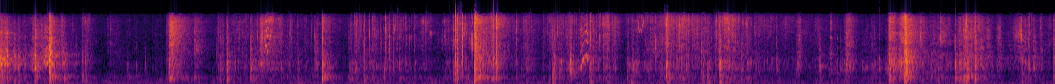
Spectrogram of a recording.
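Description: Cardboard trading-card blaster box and foil card packs handled with gloved hands: irregular taps, scrapes and crinkles as the packs are pulled out and the next box's flap is opened.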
